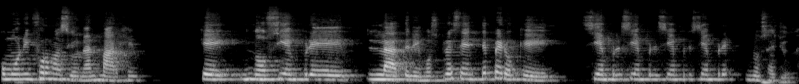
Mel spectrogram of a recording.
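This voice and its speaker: A woman's fairly high pitch at a fairly slow pace, with fairly even intonation and a normal speaking voice. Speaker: radio host. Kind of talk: radio talk on family topics.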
